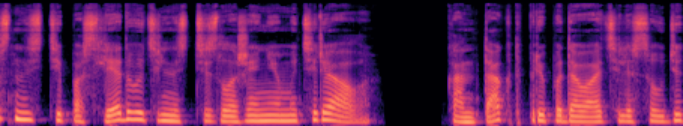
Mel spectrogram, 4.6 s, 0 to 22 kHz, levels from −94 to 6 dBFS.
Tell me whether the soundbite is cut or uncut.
uncut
